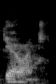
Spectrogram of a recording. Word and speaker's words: Geraint: So just my username is Geraint John, unpronounceable Welsh name, GERAINT John.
